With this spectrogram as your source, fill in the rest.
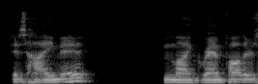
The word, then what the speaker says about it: Jaime: I'm Jaime. It's spelled like Jamie, but it's pronounced Jaime. So yeah.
